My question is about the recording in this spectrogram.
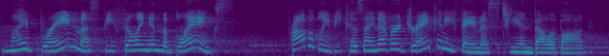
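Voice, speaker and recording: A perky young adventurer, girlish and high with a bright edge. Her candid, casual game dialogue rings with long reverb over music. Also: normal speed. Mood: sheepish, playful. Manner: casual, expressive. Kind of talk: video game voice acting.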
